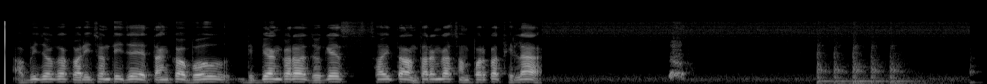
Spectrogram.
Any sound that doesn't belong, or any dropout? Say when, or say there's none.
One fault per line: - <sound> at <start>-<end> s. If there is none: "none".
- bark at 6.7-7.0 s
- thud at 8.2-9.6 s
